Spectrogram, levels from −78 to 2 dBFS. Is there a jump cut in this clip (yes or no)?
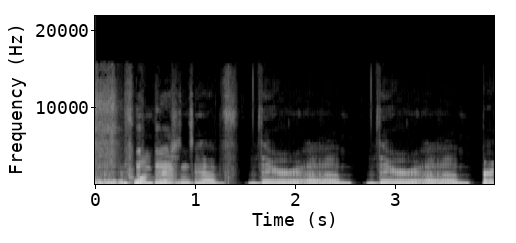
yes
